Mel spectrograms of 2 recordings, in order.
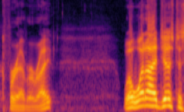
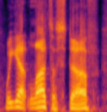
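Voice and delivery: ordinary delivery

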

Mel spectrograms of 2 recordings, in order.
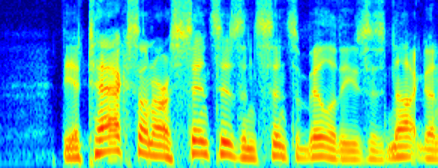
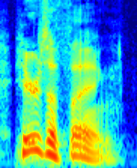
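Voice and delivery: normal talking voice

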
